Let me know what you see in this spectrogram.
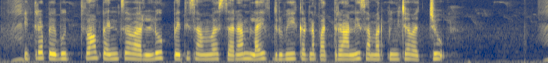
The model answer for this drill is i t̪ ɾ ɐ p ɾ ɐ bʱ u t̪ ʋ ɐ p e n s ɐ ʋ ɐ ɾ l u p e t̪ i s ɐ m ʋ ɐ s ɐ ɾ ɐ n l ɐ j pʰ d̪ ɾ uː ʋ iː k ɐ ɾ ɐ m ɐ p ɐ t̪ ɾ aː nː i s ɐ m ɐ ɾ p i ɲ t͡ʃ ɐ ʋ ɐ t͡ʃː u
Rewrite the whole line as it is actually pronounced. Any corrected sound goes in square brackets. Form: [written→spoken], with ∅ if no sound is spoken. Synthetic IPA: i t̪ ɾ ɐ p ɾ ɐ bʱ u t̪ ʋ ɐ p e n s ɐ ʋ ɐ ɾ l u p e t̪ i s ɐ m ʋ ɐ s ɐ ɾ ɐ [n→m] l ɐ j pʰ d̪ ɾ [uː→u] ʋ iː k ɐ ɾ ɐ [m→ɳ] ɐ p ɐ t̪ ɾ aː nː i s ɐ m ɐ ɾ p i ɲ t͡ʃ ɐ ʋ ɐ t͡ʃː u

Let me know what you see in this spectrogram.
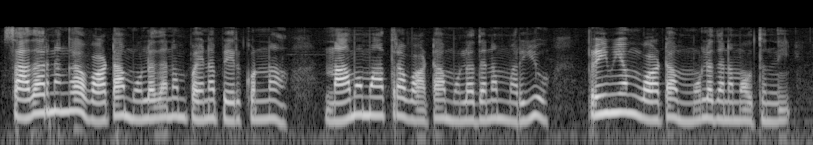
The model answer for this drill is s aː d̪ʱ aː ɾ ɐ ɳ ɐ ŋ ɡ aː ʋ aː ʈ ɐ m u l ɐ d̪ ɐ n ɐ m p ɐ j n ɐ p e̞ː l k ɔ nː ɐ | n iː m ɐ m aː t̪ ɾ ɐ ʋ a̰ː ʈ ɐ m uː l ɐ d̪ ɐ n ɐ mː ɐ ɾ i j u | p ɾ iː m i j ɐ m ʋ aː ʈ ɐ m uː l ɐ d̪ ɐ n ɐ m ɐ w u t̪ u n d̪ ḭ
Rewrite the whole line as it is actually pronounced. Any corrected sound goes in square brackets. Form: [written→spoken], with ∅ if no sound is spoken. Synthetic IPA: s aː d̪ʱ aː ɾ ɐ ɳ ɐ ŋ ɡ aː ʋ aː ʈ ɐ m [u→uː] l ɐ d̪ ɐ n ɐ m p ɐ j n ɐ p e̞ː [l→ɾ] k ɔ nː ɐ | n [iː→aː] m ɐ m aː t̪ ɾ ɐ ʋ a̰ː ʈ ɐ m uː l ɐ d̪ ɐ n ɐ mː ɐ ɾ i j u | p ɾ iː m i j ɐ m ʋ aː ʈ ɐ m uː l ɐ d̪ ɐ n ɐ m ɐ w u t̪ u n d̪ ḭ

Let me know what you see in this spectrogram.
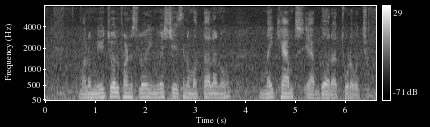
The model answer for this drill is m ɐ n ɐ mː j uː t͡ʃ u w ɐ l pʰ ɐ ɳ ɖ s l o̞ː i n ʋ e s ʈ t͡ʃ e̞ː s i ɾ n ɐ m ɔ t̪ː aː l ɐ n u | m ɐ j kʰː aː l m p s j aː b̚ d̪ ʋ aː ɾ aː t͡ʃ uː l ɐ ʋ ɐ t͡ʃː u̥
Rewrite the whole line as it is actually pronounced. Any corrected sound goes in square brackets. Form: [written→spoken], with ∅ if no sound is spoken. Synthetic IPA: m ɐ n ɐ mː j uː t͡ʃ u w ɐ l pʰ ɐ ɳ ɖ s l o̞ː i n ʋ e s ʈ t͡ʃ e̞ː s i [ɾ→∅] n ɐ m ɔ t̪ː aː l ɐ n u | m ɐ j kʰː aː [l→∅] m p s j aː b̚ d̪ ʋ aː ɾ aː t͡ʃ uː [l→ɽ] ɐ ʋ ɐ t͡ʃː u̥

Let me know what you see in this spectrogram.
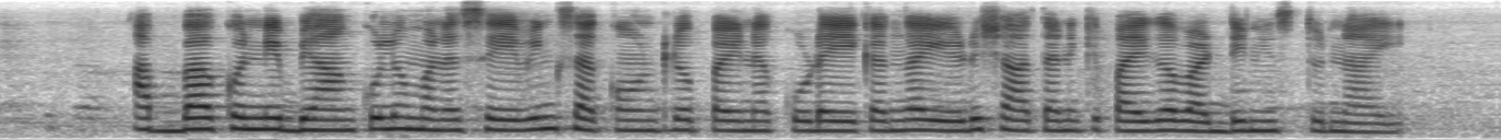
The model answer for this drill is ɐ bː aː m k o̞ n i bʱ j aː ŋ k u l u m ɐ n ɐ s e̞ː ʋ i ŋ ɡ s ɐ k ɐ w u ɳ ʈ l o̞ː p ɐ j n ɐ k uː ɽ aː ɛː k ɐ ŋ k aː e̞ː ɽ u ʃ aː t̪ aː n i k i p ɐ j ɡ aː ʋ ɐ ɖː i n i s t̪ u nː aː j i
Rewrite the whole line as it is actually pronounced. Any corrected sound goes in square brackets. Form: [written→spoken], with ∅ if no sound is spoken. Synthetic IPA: ɐ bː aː [m→∅] k o̞ [n→nː] i bʱ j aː ŋ k u l u m ɐ n ɐ s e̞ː ʋ i ŋ ɡ s ɐ k ɐ w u ɳ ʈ l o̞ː p ɐ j n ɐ k uː ɽ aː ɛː k ɐ ŋ [k→ɡ] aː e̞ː ɽ u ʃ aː t̪ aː n i k i p ɐ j ɡ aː ʋ ɐ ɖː i n i s t̪ u nː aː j i

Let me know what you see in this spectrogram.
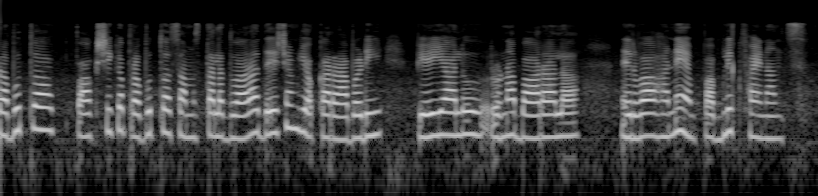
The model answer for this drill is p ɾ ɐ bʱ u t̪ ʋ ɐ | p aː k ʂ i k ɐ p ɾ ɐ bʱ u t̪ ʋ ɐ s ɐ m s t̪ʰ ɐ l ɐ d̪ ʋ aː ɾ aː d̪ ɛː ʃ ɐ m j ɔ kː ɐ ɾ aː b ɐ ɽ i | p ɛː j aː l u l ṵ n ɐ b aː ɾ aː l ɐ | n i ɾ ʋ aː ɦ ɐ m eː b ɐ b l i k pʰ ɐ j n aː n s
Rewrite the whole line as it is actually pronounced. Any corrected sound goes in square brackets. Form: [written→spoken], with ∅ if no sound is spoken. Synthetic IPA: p ɾ ɐ bʱ u t̪ ʋ ɐ | p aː k ʂ i k ɐ p ɾ ɐ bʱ u t̪ ʋ ɐ s ɐ m s t̪ʰ ɐ l ɐ d̪ ʋ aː ɾ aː d̪ ɛː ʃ ɐ m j ɔ kː ɐ ɾ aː b ɐ ɽ i | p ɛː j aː l u [l→ɾ] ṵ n ɐ b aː ɾ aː l ɐ | n i ɾ ʋ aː ɦ ɐ [m→n] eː [b→p] ɐ b l i k pʰ ɐ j n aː n s

